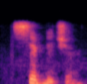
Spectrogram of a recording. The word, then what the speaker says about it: signature: silent it's just quiet signature sig sig so you can hear it's not very pronounced and the last thing is the tu in sure it's pronounced like a ch so t u equals ch signature like church signature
